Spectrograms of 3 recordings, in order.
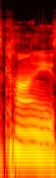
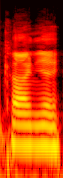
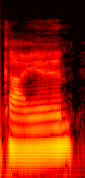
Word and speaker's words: Kanye: still filming your documentary kanye yeah like you still working on that he's like yeah yeah yeah yeah yeah yeah at some point they didn't even say his name right they call him cayenne yeah cayenne and then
